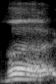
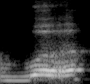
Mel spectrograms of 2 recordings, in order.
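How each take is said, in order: First: It begins with a buzzing V sound. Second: It begins with a rounded W sound. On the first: The speaker calls it wrong. "It's not a ver" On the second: The speaker calls it right. "it's a were"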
